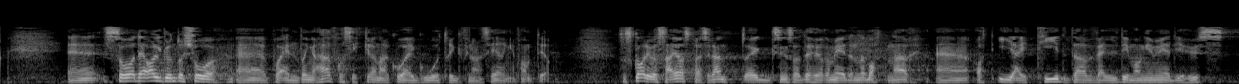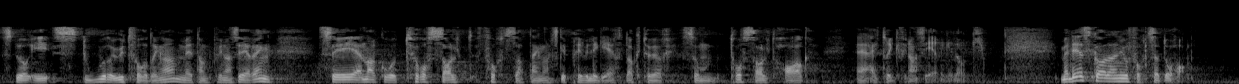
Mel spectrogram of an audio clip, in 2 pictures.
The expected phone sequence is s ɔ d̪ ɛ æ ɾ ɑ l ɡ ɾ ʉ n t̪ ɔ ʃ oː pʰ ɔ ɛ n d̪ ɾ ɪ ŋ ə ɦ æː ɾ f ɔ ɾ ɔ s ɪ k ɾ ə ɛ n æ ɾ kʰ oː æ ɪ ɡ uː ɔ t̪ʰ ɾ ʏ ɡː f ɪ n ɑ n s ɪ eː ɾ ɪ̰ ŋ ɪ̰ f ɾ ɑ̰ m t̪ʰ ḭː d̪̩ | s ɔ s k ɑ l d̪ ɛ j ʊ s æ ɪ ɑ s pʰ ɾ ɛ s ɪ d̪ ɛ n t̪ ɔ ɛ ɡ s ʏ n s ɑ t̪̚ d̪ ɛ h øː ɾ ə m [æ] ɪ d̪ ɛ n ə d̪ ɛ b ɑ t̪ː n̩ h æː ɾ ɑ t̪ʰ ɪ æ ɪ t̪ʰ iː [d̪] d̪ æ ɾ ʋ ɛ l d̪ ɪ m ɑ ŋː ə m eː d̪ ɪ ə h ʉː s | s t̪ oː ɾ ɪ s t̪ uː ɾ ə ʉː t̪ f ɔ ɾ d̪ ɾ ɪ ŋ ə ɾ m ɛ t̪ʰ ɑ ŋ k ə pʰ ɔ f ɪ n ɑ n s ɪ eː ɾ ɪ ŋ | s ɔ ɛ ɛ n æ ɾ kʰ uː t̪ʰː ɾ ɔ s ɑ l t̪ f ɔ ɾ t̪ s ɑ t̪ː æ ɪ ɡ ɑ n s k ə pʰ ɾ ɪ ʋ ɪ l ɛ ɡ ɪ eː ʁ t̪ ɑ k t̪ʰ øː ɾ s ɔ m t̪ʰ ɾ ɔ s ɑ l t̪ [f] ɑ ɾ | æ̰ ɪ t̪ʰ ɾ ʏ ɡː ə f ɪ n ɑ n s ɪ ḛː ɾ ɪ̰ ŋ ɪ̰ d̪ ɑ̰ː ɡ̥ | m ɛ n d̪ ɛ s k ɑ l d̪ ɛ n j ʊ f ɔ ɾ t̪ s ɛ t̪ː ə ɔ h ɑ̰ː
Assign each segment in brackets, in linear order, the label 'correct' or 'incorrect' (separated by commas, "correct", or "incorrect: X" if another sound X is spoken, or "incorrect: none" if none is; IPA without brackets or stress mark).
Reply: incorrect: ɛ, correct, incorrect: h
